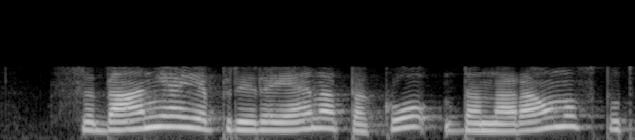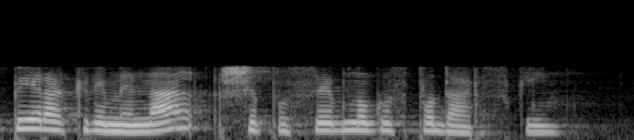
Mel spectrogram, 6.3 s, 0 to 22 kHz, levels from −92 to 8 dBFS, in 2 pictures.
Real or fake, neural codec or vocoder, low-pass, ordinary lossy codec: fake; vocoder, 22.05 kHz, 80 mel bands, WaveNeXt; 3.6 kHz; none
